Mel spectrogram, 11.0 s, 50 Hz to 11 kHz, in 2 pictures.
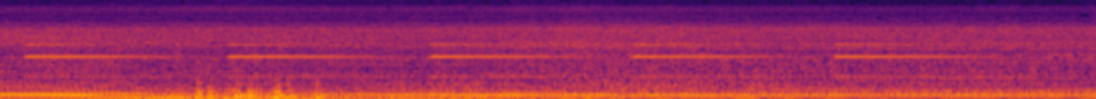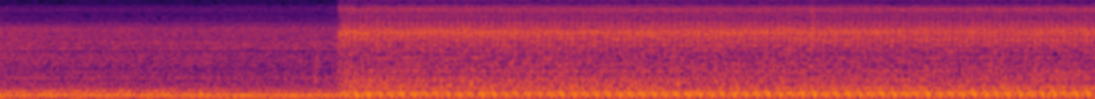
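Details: Kia Soul 1.6L on first start after replacing the alternator with a used unit of about 50,000 miles: the engine catches and settles into a steady, smooth idle with no belt squeal or chirp, running healthy.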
